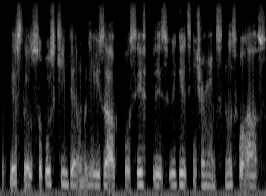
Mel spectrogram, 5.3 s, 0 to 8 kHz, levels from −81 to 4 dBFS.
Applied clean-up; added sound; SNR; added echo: neural diffusion model UNIVERSE++.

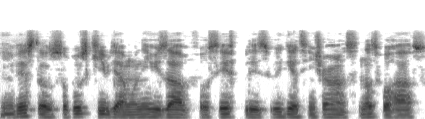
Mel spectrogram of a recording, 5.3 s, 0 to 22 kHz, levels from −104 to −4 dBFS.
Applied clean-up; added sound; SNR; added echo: neural mask model Resemble Enhance denoiser.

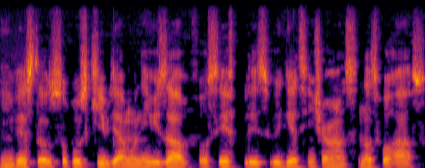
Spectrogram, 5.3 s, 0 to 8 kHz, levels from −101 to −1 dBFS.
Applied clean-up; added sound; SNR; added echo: none; none; none; none.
